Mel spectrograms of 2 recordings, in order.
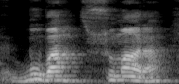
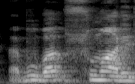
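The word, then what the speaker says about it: Boubakary Soumaré: Yeni isim lister city'den buba sumara buba sumare diyebiliriz Aslında isminin doğru telaffuzu 24 yaşında seneger'ı Fransız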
